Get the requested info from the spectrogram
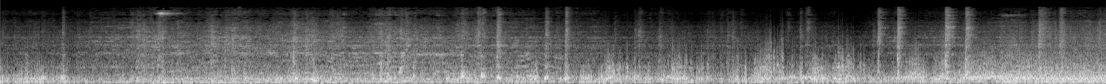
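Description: Nilgiri Mountain Railway metre-gauge train running along the track: a steady rumble of the carriages with frequent sharp clicks and clatter from the wheels and rail joints.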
